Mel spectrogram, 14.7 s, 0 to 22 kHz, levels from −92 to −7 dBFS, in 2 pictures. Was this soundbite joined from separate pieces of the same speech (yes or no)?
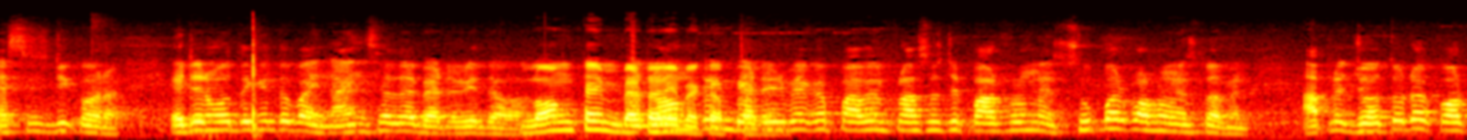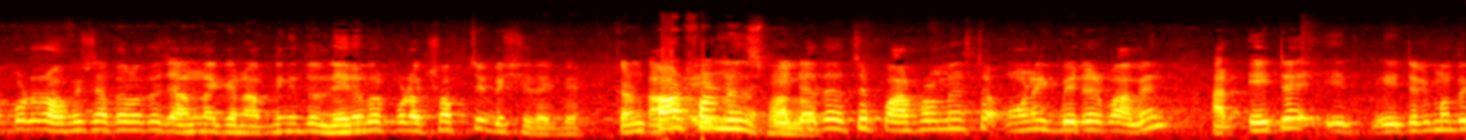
no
